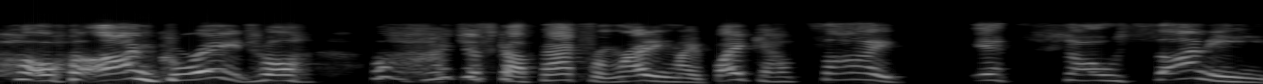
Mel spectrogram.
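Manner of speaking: winded, panting, breathless chatter. Greeting an aunt just back from riding a bike outside: out of breath. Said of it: "that's why you sound like you're out of breath".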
